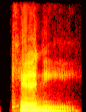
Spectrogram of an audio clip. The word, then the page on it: canny: American English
